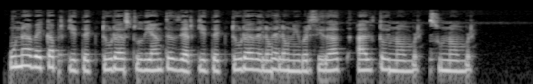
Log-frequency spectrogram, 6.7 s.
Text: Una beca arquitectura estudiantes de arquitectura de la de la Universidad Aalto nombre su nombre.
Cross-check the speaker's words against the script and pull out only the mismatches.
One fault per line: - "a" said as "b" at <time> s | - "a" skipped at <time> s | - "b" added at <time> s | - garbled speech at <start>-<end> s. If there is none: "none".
none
